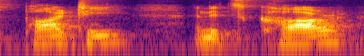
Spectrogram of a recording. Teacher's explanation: So R is pronounced for American variety of English, and it is not pronounced for British variety of English.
